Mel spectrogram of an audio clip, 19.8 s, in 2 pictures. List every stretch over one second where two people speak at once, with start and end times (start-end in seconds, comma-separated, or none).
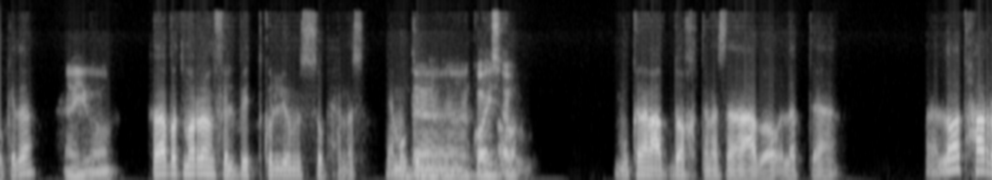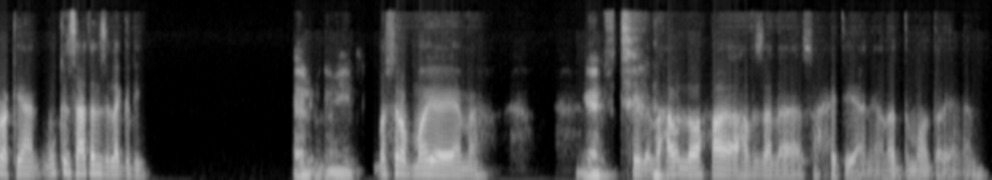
none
